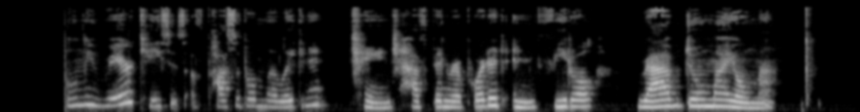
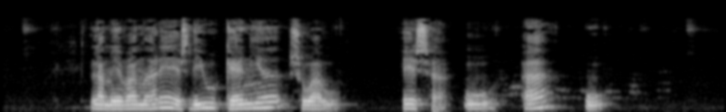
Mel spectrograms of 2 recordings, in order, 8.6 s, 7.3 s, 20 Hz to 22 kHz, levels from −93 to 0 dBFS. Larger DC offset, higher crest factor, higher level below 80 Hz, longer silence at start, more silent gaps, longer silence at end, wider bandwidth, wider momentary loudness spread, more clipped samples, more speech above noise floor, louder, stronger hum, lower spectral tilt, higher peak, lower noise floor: neither; first, 24 dB vs 18 dB; second, -74 dBFS vs -60 dBFS; second, 0.7 s vs 0.9 s; neither; second, 0.5 s vs 1.2 s; first, 16.5 kHz vs 11.5 kHz; about the same, 14 LU vs 12 LU; neither; second, 40 dB vs 50 dB; second, -27 LUFS vs -24 LUFS; neither; about the same, -5 dB/octave vs -5 dB/octave; about the same, -4 dBFS vs -6 dBFS; second, -67 dBFS vs -73 dBFS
